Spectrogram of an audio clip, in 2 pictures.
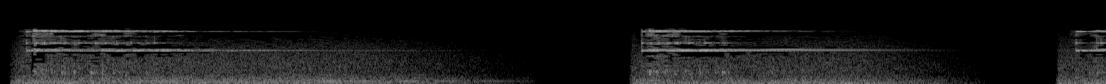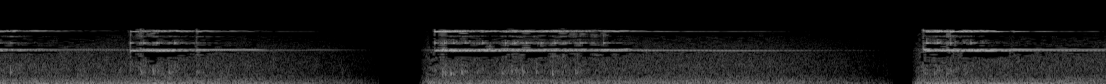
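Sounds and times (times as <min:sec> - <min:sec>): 
bells ringing: 0:00.2 - 0:03.8, 0:06.4 - 0:09.5, 0:10.6 - 0:14.7, 0:15.4 - 0:19.6, 0:20.2 - 0:22.1.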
